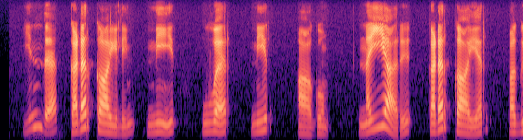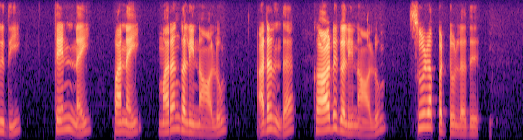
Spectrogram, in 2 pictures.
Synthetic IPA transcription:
ɪnd̪ɐkɐɽɐɾkaːjɪlɪn | niːɾ | ʊʋɐɾ | niːɾ | ʔaːɣɯm | nɐjːaːɾɯ | kɐɽɐɾkaːjɐɾ | pɐɣɯði | t̪ɛnːɐɪ | pɐnɐɪ | mɐɾɐŋɡɐɭɪnaːlɯm | ʔɐ̰ɽɐɾnd̪ɐ | kaːɽɯɣɐɭɪna̰ːlɯm | suːɻɐpːɐʈːɯɭːɐðɯ

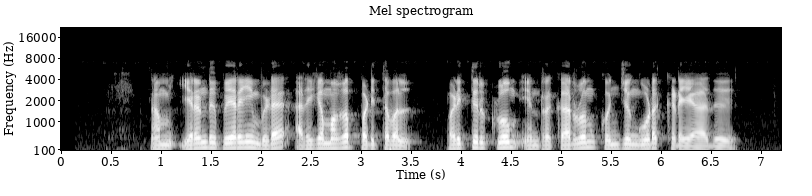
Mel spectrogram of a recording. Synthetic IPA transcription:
nʔɐmɪɾɐɳɖɯpeːɾɐjɯmʋɪɽɐʔɐ̰ðɪɣɐmaːɣɐpːɐɽɪt̪ːɐʋɐl | pɐɽɪt̪ːɪɾɯkːɯɾoːmʔɛ̰ndrɐkɐɾʋɐmkɔɲd͡ʒɐmkuːɽɐkːɪɽɐjaːðɯ

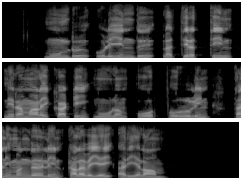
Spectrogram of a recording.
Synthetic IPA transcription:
muːndrɯʔʊɭɪjɯnd̪ɯlɐt̪ːɪɾɐt̪ːɪnnɪɾɐmaːlɐɪkːaːʈːimuːlɐmoːɾpɔɾʊlɪn | t̪ɐnɪmɐŋɡɐlɪnkɐlɐʋɐjɐɪʔɐɾɪjɐlaːm

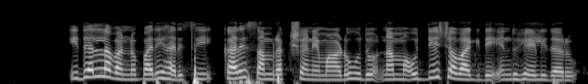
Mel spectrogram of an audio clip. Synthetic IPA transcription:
id̪ɛlːɐʋɐnːupɐɾiɦɐɾisikɐɾesɐmɾɐkʂɐnemaːɽuʋud̪unɐmːɐud̪ːɛːʃɐʋaːɡid̪e̞ʔend̪uɦeːɭid̪ɐɾu

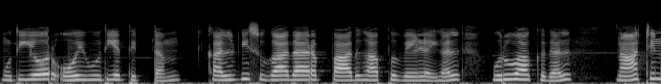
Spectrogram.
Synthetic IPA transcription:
mʊðɪjoːɾoːjuːðɪjɐt̪ɪʈːɐmkɐlʋisʊɣaːðaːɾɐpːaːðɯɣaːpɯʋeːɭɐɪɣɐɭʊɾʊʋaːkɯðɐl | naːʈrɪn

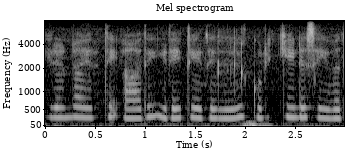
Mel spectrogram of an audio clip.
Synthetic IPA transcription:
ɪɾɐɳɖaːjɪɾɐt̪ːiʔaːɾɯɪɾɐɪt̪ːeːðɯɣɐɭɪlkʊrɪkːiːɽɯsɛjʋɐð

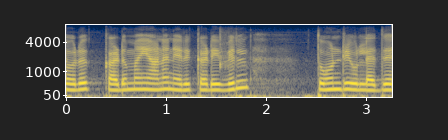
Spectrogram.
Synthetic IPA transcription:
ɔɾɯkɐɽɯmɐjaːnɐnɛɾɯkːɐɽɪʋɪl | t̪oːndriʊɭːɐðɯ

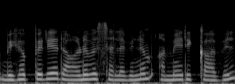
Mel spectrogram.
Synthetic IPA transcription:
mɪɣɐpːɛɾɪjɐɾaːɳɯʋɐsɛlɐʋɪnɐmɐmɛɾɪkːaːʋɪl

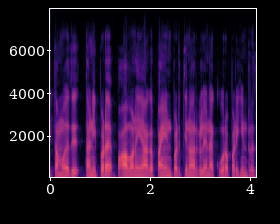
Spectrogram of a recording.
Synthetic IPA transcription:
t̪ɐmɐðɯt̪ɐnɪpːɐɽɐpaːʋɐnɐjaːɣɐpɐjɐnpɐɽɯt̪ːɪnaːɾɣɐɭɛnɐkuːrɐpːɐɽɯɣɪndrɐðɯ

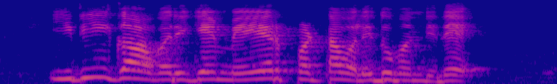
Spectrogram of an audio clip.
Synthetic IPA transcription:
id̪iːɡɐːʋɐɾiɡe̞mɛːjɐɾpɐʈːɐʋɐlid̪ubɐnd̪id̪e̞

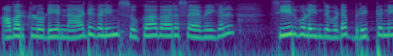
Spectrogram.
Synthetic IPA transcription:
ʔɐʋɐɾɣɐɭɯɽɐjɐnaːɽɯɣɐɭɪnsʊɣaːðaːɾɐseːʋɐɪɣɐɭ | siːɾɣɯɭɐɪnd̪ɯʋɪɽɐbɪɾɪʈːɐnɪ

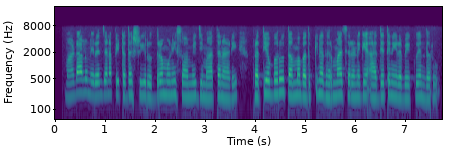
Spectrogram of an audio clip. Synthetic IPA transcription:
maːɖaːluniɾɐɲd͡ʒɐnɐpiːʈːɐd̪ɐʃɾiːɾud̪ɾɐmuɳisʋaːmiːd͡ʒimaːt̪ɐnaːɽipɾɐt̪ijɔbːɐɾut̪ɐmːɐbɐd̪ʱukinɐd̪ʱɐɾmaːt͡ʃɐɾɐniɡeʔaːd̪jɐt̪eniːɾɐbe̞ːkue̞nd̪ɐɾu

